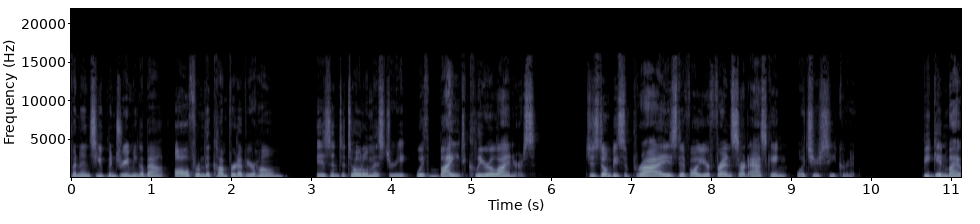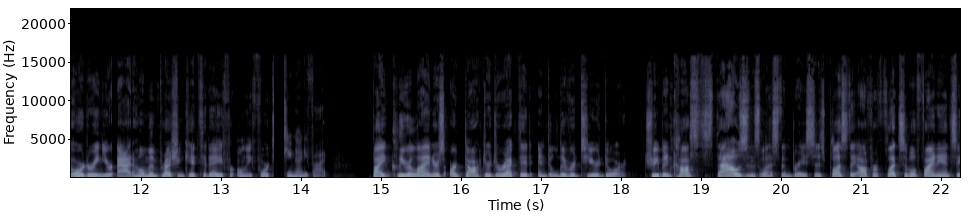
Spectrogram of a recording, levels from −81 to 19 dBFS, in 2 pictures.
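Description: A playback stall interrupts this speech recording at 13.66 s: the sound cuts to silence mid-flow for about 131 ms, until 13.79 s, and then resumes. A gap that abrupt and brief is most likely the player running short of buffered data, or its audio thread being held up, so that nothing reached the output until it recovered. A catch-up at higher speed follows straight after, from 13.79 to 14.32 s. To win back the lost time, the player resamples its backlog and runs at 1.25 times normal speed, which lifts the pitch by roughly four semitones. The voice therefore sounds briefly hurried and raised before settling back to its normal rate and pitch once the delay has been made up.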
